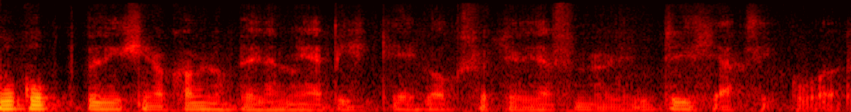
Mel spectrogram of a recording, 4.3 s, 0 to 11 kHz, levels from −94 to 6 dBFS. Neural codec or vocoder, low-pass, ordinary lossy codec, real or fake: codec, 16 kHz in and 24 kHz out, 0.8 kbps, FocalCodec, streaming, 65536 codes; 9.9 kHz; MP3, 64 kbps; fake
